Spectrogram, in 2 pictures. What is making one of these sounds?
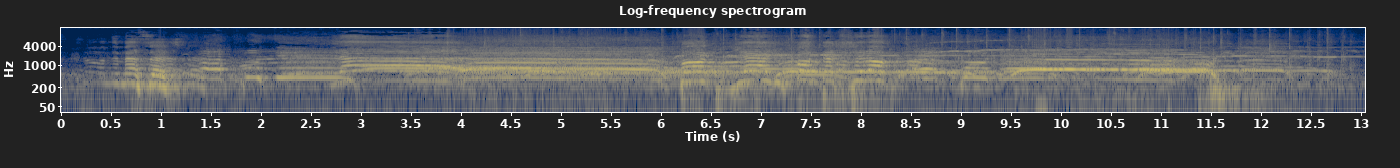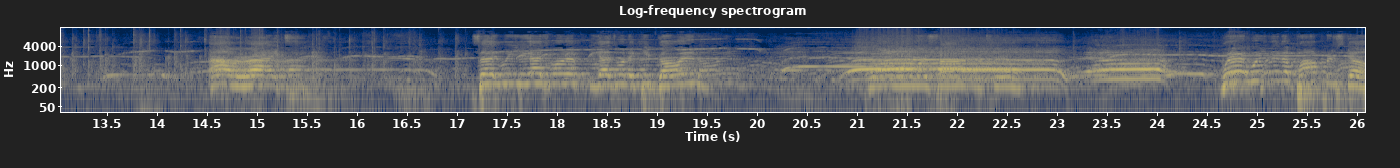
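A man sings loudly into a microphone, heard through loudspeakers.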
